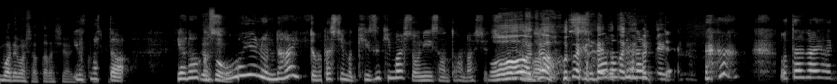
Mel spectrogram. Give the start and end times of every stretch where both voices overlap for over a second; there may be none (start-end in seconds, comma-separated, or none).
4.9-6.8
